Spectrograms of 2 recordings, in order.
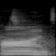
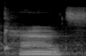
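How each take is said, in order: First: It is said with a British accent. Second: It is said with an American accent.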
